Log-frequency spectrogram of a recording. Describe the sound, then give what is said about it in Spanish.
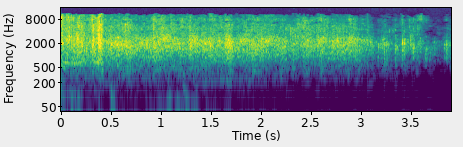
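Sustained audience applause for a team of people present, recognized as the double diamonds of Colombia: a dense wash of many hands clapping at steady loudness that thins slightly toward the end. No one speaks over it. “Y por eso yo quiero que todos ustedes me le den un aplauso a estas personas que están aquí, que son el equipo de ustedes.”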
